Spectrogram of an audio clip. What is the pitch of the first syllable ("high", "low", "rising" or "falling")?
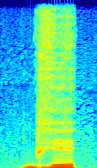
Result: low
